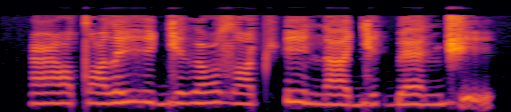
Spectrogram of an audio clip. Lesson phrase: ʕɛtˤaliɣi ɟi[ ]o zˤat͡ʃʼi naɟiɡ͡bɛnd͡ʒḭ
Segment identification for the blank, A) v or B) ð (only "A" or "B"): B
